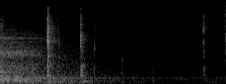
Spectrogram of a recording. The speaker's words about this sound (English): And just so that you all know where they currently are at, let me just type in...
